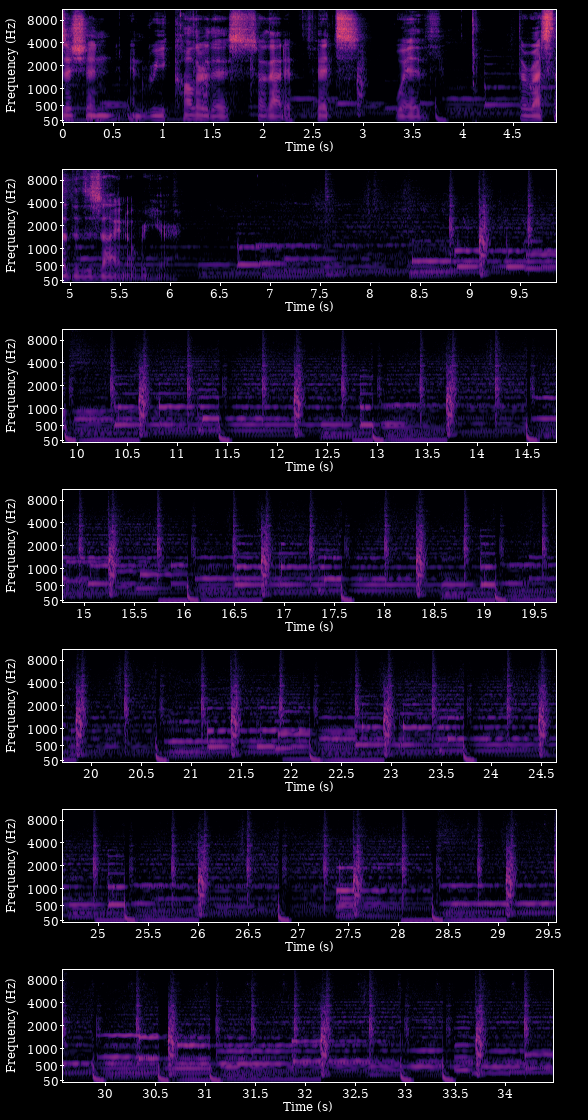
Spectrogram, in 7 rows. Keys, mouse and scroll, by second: 7.9 i, 11.1 v, 14.7 double click, 16.0 ctrl+c, 23.7 ctrl+c, 28.9-29.5 scroll up 1, 28.9 i, 29.6 ctrl+v, 32.5 ctrl+z, 33.1 click.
